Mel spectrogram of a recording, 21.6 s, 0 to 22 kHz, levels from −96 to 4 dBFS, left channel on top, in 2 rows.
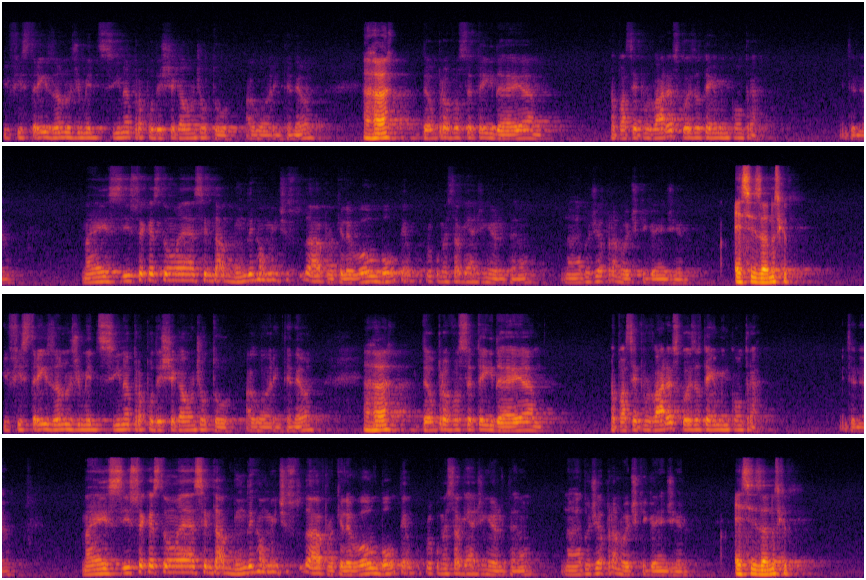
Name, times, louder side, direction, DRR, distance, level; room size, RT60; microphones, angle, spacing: voice 1, 0.0-3.9 4.6-4.8 5.3-6.8 7.6-9.5 10.5-10.9 11.8-17.4 17.8-19.4 20.2-20.4, right 2 dB, 80° right, 1.6 m, -30 dB
voice 2, 4.5-4.9 19.9-20.6, left 3 dB, 40° left, 1.3 m, -20 dB
26.5 x 25.0 x 7.8 m
head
